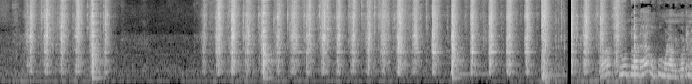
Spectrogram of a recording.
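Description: Hot fried raw banana chips shaken in a container with salt and chili powder give a rapid rhythmic rattling in regular bursts, with a short pause and then a longer run of crisp shakes, close and fairly loud; a voice speaks near the end.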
